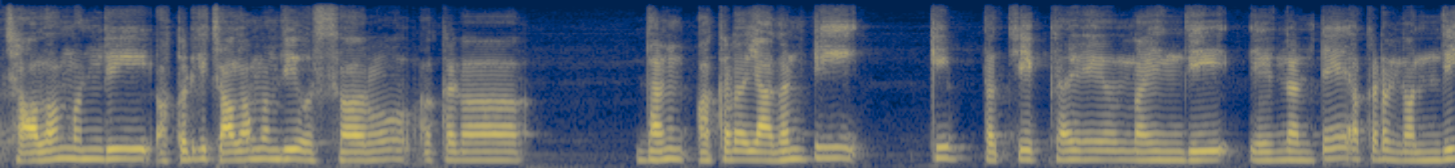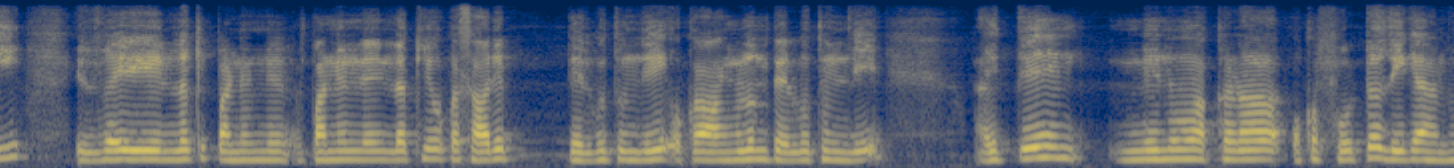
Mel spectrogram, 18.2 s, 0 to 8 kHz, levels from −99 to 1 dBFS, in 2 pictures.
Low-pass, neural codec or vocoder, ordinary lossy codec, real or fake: 7.2 kHz; codec, 32 kHz, 1.9 kbps, SNAC; none; fake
